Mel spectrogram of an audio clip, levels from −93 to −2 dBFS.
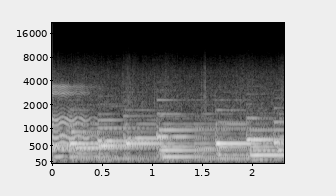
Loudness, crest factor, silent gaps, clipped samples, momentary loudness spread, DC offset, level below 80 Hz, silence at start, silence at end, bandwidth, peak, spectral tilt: -21 LUFS; 14 dB; none; under 0.1%; 3 LU; under 0.1%; -54 dBFS; 0 s; 0 s; 6.4 kHz; -6 dBFS; -8.5 dB/octave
